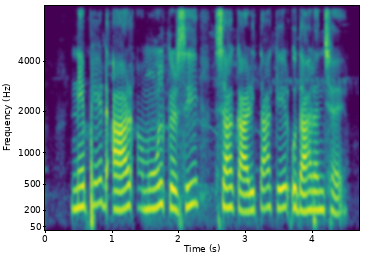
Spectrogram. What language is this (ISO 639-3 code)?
mai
